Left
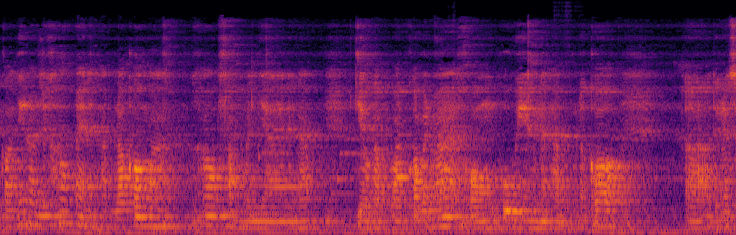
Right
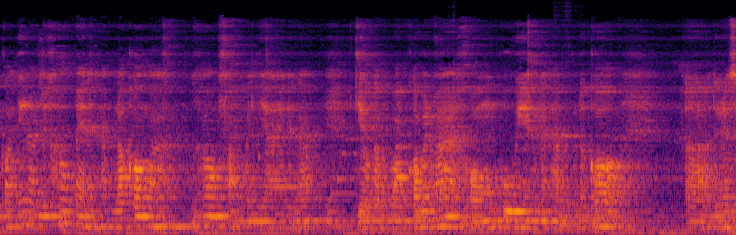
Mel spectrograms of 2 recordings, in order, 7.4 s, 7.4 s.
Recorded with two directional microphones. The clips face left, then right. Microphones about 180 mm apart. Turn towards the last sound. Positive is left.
turn(degrees=0)  # may be behind; listen again after turning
